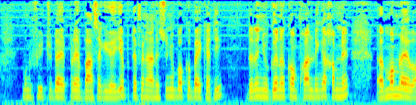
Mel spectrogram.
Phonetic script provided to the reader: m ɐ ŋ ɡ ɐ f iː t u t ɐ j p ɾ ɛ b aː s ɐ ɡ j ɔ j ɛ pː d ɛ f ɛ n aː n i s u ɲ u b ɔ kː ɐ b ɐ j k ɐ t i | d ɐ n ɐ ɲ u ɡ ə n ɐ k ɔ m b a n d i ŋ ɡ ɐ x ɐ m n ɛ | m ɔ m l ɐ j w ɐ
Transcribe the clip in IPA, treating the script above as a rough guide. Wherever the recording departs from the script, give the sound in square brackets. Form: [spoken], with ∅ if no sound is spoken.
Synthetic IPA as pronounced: m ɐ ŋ ɡ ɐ f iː t u [d] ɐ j p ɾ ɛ b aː s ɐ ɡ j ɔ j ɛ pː d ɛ f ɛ n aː n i s u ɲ u b ɔ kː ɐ b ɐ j k ɐ t i | d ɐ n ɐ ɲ u ɡ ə n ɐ k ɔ m [p] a n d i ŋ ɡ ɐ x ɐ m n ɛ | m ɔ m l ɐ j w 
